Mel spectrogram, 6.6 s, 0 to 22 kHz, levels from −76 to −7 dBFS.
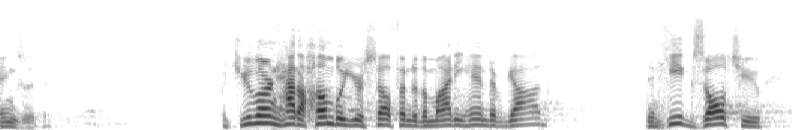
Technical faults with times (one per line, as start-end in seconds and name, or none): none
